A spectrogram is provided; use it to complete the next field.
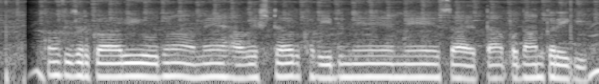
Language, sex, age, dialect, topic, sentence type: Hindi, male, 25-30, Awadhi Bundeli, agriculture, question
